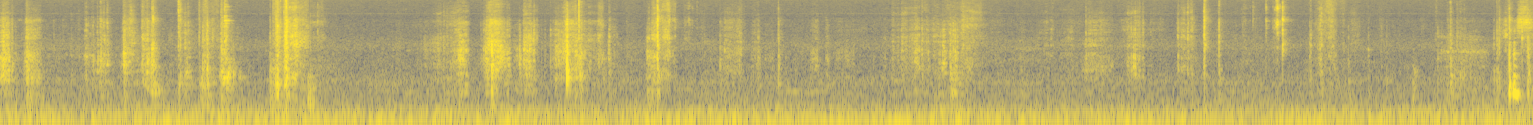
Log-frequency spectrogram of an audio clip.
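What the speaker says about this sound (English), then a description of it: "I'm cutting these tags up a little bit" Paper tags and little ticket pieces cut with scissors for a mixed-media art journal, giving soft, close snips and crisp slices in an irregular rhythm over a low steady hum, with no talking.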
